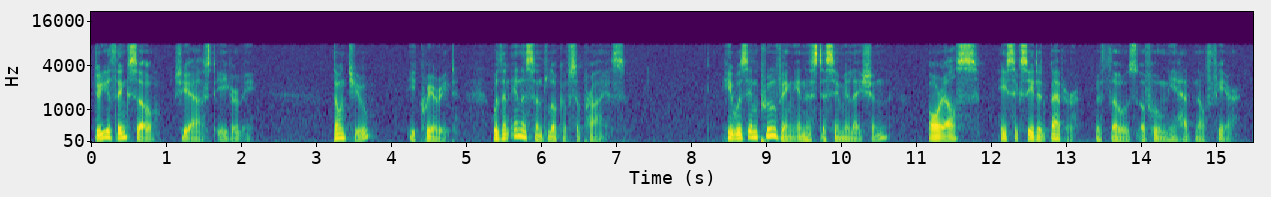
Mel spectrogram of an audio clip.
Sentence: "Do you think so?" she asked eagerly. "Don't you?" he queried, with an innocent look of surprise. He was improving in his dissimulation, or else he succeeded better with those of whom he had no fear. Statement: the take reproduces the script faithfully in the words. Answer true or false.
true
